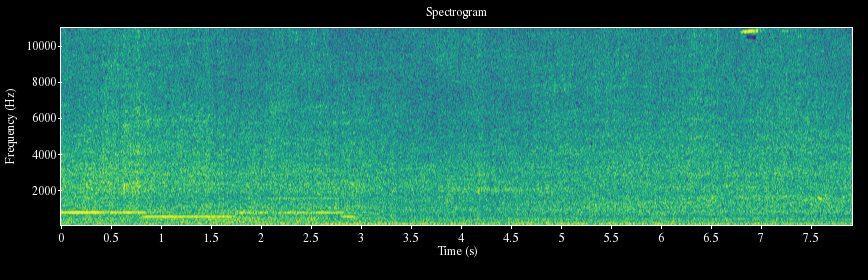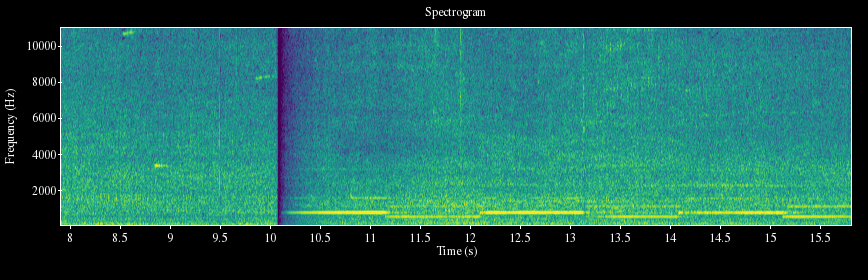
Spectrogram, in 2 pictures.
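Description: Level-crossing warning signal sounding an alternating two-note chime, high then low, about one note a second, over steady motorcycle and car traffic. The chime fades out after a few seconds, then after a sudden break resumes.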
